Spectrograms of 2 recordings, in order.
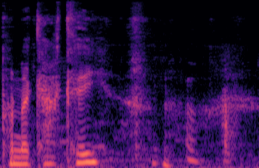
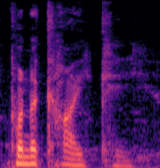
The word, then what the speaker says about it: Punakaiki: Rush flavor it's true I've been pronouncing it Punic aqui it's punakaiki pancake pancake this is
